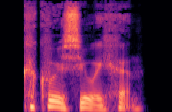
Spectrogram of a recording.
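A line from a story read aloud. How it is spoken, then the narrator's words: Sighing. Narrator (Russian): Вздохнул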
